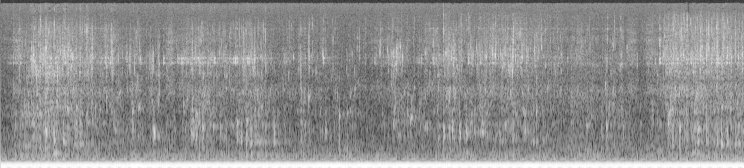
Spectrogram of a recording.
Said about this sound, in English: As you fill that vessel God's love starts doing what? What's it doing right now? It's pushing that water out, isn't it?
